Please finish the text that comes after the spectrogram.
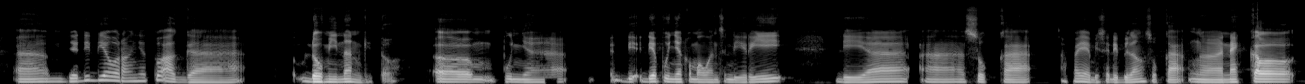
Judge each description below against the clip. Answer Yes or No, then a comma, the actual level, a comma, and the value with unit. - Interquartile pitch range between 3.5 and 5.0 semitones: No, average, 2.9 semitones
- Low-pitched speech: Yes, low, 120 Hz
